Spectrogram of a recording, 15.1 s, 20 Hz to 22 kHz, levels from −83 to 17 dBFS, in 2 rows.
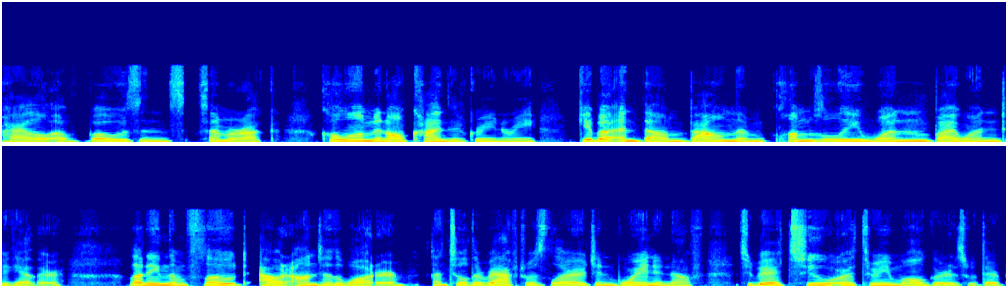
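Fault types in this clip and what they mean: Opus voice compression: Throughout the speech the codec splits the sound into a linear-prediction layer below 8 kHz and a transform layer above it. The band stays full width, which sets it apart from a narrowband phone-line sound, but the coarse excitation makes the voice plainly hoarse and slightly robotic. The steady degradation suggests a rate around 16 kbps and fits 20 ms frames.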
